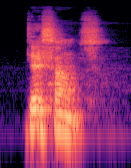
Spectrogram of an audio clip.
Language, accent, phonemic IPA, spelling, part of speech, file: French, Canada, /de.sɑ̃s/, décence, noun, LL-Q150 (fra)-décence.wav
- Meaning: decency, seemliness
